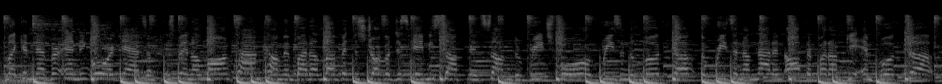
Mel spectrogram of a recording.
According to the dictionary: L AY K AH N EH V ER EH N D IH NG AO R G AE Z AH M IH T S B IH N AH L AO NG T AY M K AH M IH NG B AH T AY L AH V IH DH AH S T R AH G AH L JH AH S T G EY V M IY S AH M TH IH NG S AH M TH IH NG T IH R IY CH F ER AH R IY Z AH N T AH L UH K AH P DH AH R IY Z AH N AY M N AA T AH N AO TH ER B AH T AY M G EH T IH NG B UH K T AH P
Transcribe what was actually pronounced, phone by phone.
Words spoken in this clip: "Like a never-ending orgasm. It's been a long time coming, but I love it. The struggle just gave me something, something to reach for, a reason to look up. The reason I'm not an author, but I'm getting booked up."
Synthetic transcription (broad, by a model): L AY K AH N EH V ER EH N D IH NG AO R G AE Z AH M IH T S B IH N AH L AO NG T AY M K AH M IH NG B AH T AY L AH V IH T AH S T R AH G L JH AH S G EY V M IY S AH M TH IH NG S AH M TH IH NG T IH R IY CH F ER R IY Z AH N T AH L UH K AH P DH AH R IY Z AH N AY M N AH T AH N AO TH ER B AH T AY M G EH T IH NG B UH K T AH P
